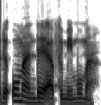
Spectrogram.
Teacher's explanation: That's the English form, but its corresponding word in Patois is de. So the th sound becomes de, a heavy D sound.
